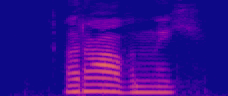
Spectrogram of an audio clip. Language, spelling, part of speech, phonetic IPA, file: Russian, равный, adjective, [ˈravnɨj], Ru-равный.ogg
- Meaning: equal (the same in all respects)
